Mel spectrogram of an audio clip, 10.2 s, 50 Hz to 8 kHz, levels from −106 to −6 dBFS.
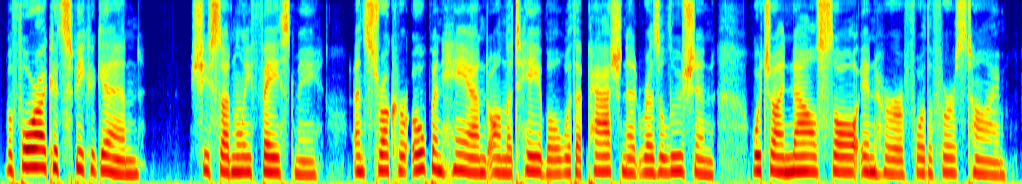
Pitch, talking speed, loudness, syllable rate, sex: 190 Hz, 180 wpm, -20 LUFS, 5.1 syllables/s, female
